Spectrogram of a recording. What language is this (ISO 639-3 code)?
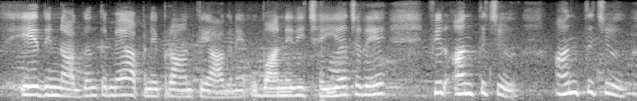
doi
